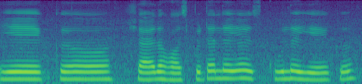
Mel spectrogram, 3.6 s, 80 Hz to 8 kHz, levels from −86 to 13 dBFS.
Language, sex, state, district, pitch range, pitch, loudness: Hindi, female, Himachal Pradesh, Shimla, 205-215 Hz, 210 Hz, -12 LUFS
